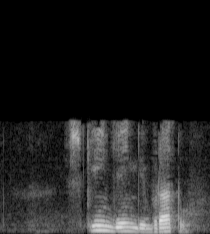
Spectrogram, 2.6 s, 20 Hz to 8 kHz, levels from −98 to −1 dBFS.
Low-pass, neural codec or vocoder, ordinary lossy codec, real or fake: 7.2 kHz; codec, 24 kHz, 0.9 kbps, WavTokenizer, medium speech release version 2; AAC, 16 kbps; fake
